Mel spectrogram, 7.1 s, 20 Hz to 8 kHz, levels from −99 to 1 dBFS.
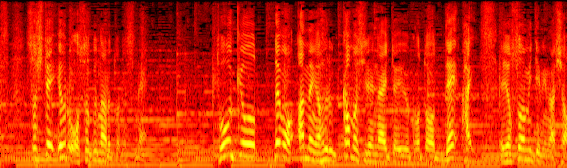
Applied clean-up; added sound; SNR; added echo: none; none; none; none.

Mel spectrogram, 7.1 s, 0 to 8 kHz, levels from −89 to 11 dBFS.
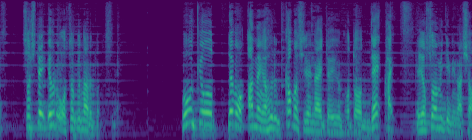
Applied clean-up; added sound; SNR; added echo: neural mask model RNNoise.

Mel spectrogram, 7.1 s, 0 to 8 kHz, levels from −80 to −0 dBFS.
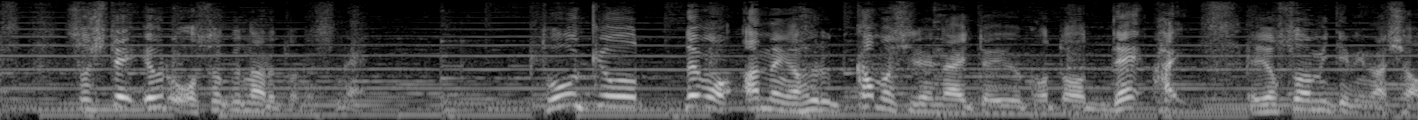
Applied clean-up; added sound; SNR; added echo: none; Trumpet; 16 dB; none.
